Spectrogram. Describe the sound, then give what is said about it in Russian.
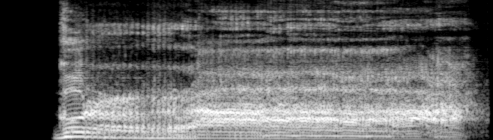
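A deafening roar from a tarasque monster: one sustained, loud, harsh bellow lasting about four seconds, rough and growling with a deep rumbling body, cutting off abruptly at the end. “Оглушительный рёв Тараска резал уши. Он точно расценивал меня как врага.”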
